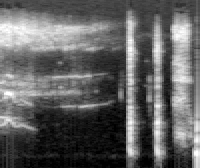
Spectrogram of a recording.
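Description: A voice trailing off in the first half-second, then a near-silent gap broken by two brief clicks about a quarter second apart.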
